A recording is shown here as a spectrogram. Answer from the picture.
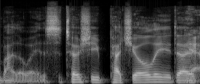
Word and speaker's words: Pacioli: in the name by the way the Satoshi pachioli did I pronounce that correct correct yeah what's in the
